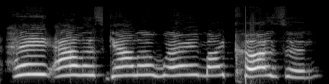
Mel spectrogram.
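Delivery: excited shout-out. Real, not acted. Shout-out to cousin on live.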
